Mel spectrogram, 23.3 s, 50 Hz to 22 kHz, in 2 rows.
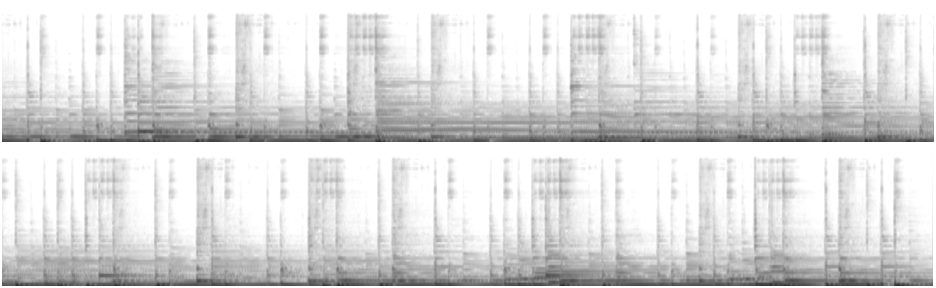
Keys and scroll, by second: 8.8 Tab, 9.3 1, 10.2 shift+z, 10.5 alt+a, 11.6 b, 13.2 shift+z, 17.8 r, 18.0 o, 18.2 f, 18.4 Return, 21.8 shift+a, 22.2 c.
